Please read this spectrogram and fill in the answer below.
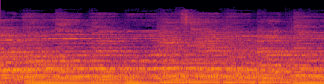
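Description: A choir singing a slow hymn with instrumental accompaniment, in long held chords over a bass note that changes every second or two.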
